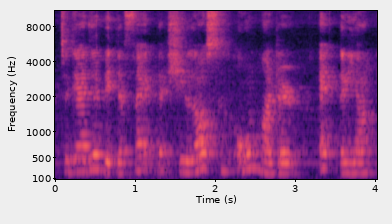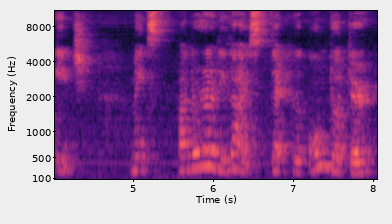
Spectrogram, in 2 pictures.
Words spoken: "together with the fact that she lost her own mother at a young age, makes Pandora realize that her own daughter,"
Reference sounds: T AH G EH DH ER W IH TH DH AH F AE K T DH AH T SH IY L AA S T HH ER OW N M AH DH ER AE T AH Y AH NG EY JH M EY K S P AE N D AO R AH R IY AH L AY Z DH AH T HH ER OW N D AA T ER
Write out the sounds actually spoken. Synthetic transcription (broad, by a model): T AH G EH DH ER W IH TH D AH F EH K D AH T SH IY L AA S T HH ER OW N M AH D ER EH T AH Y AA NG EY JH M EY K S P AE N D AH R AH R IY L AY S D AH T HH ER OW N D AA T ER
